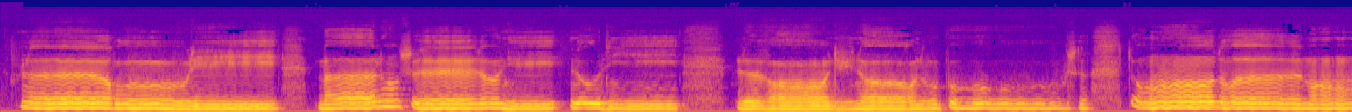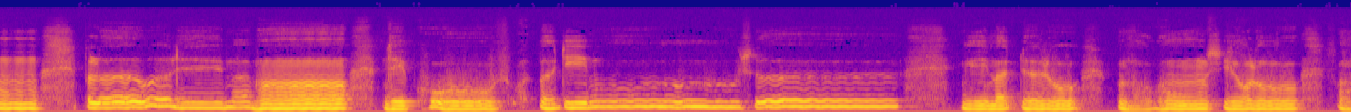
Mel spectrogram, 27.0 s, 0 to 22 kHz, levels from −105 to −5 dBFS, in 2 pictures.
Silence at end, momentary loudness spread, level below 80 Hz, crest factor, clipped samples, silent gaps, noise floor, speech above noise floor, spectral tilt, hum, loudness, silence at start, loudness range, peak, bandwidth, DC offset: 0 s; 9 LU; -58 dBFS; 16 dB; under 0.1%; none; -44 dBFS; 30 dB; -10 dB/octave; none; -17 LUFS; 0.2 s; 3 LU; -2 dBFS; 7.2 kHz; 0.5%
